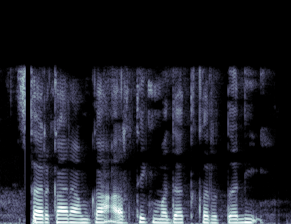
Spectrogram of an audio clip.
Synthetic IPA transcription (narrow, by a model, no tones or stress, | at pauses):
səɾkaɾamkaʔa̰ɾt̪ʰikməd̪ət̪kəɾt̪əni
